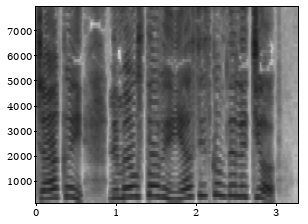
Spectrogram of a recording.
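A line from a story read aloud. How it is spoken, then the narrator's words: Tearful wail. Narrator (Bulgarian): проплака гасеничката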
